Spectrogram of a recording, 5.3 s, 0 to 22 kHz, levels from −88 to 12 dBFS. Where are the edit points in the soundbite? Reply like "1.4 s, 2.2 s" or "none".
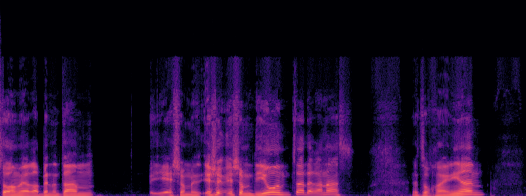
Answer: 1.5 s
